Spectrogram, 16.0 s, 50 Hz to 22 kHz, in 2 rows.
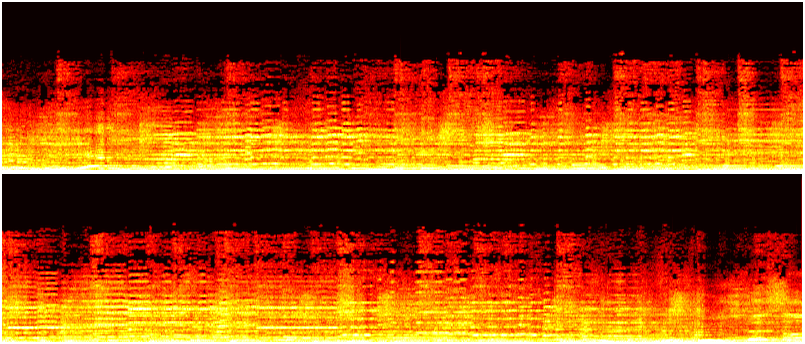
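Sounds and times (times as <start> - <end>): button accordion playing lively tune: 0.0 - 15.3.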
